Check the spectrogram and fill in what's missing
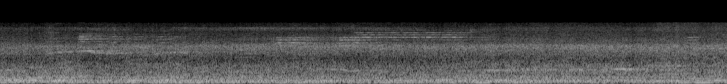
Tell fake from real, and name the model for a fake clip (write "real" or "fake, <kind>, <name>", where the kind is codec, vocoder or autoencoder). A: real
